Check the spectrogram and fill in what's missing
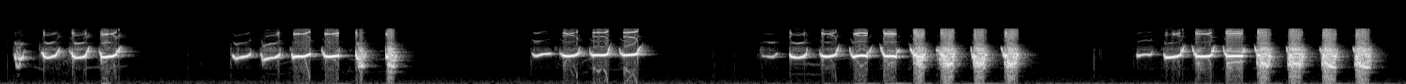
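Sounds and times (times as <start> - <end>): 
eastern turkey mouth call kee-kee runs: 0.1 - 1.4, 2.3 - 4.1, 5.3 - 6.5, 7.6 - 10.3, 11.4 - 13.8.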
